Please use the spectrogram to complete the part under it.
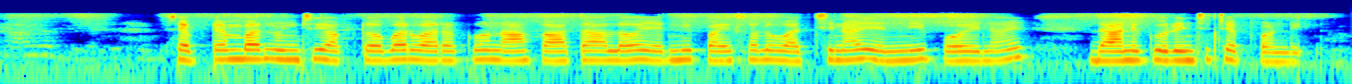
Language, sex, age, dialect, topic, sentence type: Telugu, male, 51-55, Telangana, banking, question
